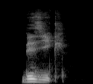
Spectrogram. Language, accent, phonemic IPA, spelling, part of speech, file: French, France, /be.zikl/, besicles, noun, LL-Q150 (fra)-besicles.wav
- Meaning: spectacles, glasses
